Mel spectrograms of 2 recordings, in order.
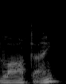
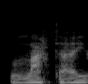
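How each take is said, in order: First: "latte" with a long ah, LAH-tay; own pronunciation. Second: "Latte" with a short flat a, as in cat; alternative pronunciation. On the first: Telling viewers how she says it, "latte" as LAH-tay. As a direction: stretch the first vowel of "latte" to ah. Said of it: "but I pronounce it". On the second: Offering viewers another pronunciation, "Latte" with short a. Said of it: "or however you pronounce it". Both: Shown as a demonstration.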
